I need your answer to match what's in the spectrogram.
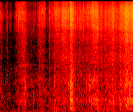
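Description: Paper packaging around artwork is pulled open, with a steady run of dry rustling and crinkling, small crackles and tears building slightly louder toward the end, and no voices.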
